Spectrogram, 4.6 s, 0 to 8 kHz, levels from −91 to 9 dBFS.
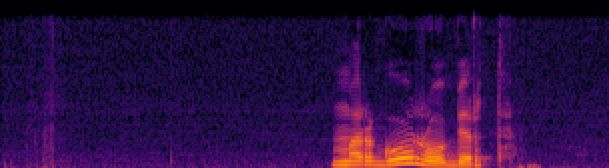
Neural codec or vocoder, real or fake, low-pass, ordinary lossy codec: none; real; 7.2 kHz; none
